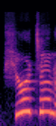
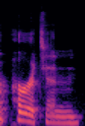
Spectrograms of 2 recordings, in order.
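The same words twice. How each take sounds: First: Puritan starting with a y-glide, PYUR-i-tan; first pronunciation option. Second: Puritan without the y-glide, PUR-i-tan; second pronunciation option. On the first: Seller unsure of the pottery name, Puritan as PYUR-i-tan. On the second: Seller offers the other reading, Puritan as PUR-i-tan. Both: Shown as a demonstration. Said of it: "however you say that".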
